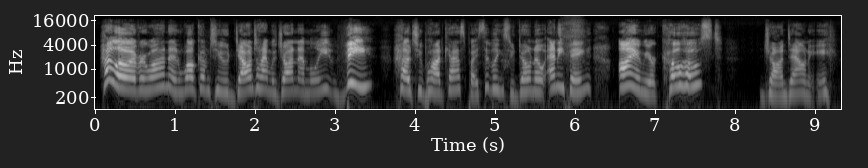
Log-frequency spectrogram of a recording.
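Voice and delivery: high, loud announcer voice; podcast intro. Pretend. Sister auditioning for the intro, bright announcer voice. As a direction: belt it like a radio host opening the show. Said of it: "You're looking to audition me for the intro".

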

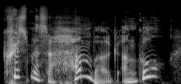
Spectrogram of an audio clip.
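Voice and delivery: high, surprised nephew voice; nephew's voice. Acted. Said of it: "said Scrooge's nephew".

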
